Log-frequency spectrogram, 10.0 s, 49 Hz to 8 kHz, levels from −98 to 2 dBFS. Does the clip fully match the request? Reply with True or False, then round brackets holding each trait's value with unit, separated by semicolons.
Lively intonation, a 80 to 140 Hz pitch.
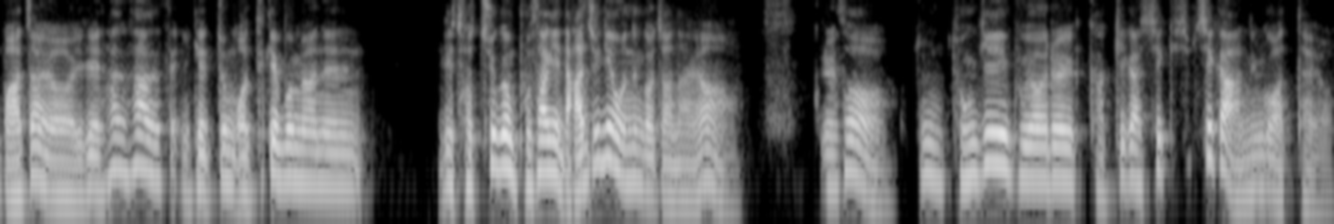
True (5.8 semitones; 135 Hz)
